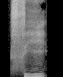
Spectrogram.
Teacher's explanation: Second tone mid rising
